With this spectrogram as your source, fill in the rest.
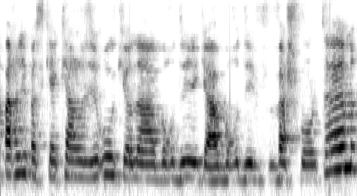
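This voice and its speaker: A woman is speaking. Her intonation is lively. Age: 40s. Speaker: interviewer. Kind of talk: interview. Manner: halting.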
